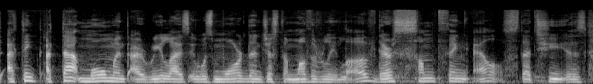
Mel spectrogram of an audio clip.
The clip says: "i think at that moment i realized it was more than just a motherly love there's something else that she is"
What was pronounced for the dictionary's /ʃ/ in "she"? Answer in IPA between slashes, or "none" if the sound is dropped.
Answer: /ʃ/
